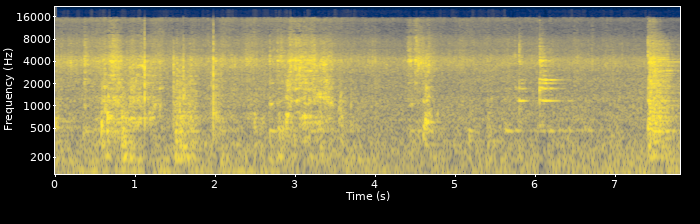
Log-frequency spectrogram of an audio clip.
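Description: Vegetable pulao with potatoes being stirred in a pan, with repeated scraping spoon strokes and a light sizzle heard close up.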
